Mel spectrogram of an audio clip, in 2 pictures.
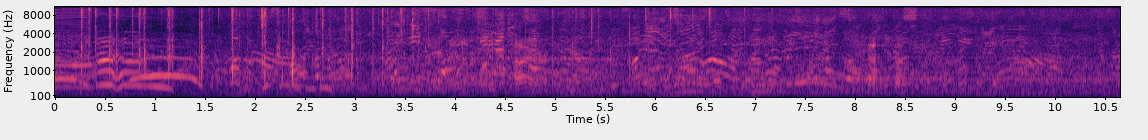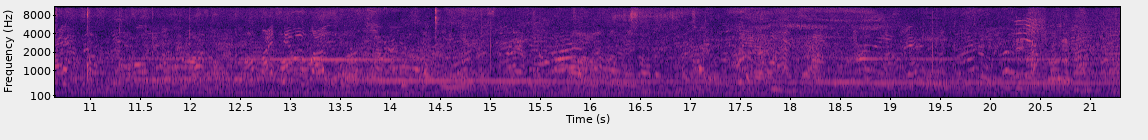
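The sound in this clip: Crowd chatter at a street parade: a steady babble of many voices and scattered shouts, with nearby people talking over the hubbub.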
